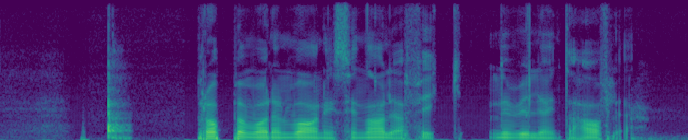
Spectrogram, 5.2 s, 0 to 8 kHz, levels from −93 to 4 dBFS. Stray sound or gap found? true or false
true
